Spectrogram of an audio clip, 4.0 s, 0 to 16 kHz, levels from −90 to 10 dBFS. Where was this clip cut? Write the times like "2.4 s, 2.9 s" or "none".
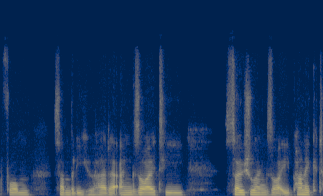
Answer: none

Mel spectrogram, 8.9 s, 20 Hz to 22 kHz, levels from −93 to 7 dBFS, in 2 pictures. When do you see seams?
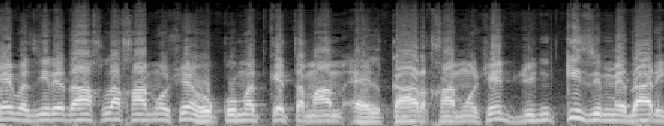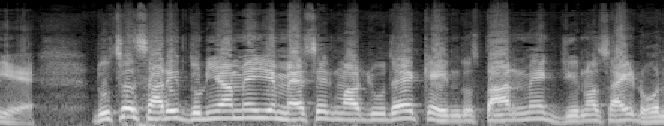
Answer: none

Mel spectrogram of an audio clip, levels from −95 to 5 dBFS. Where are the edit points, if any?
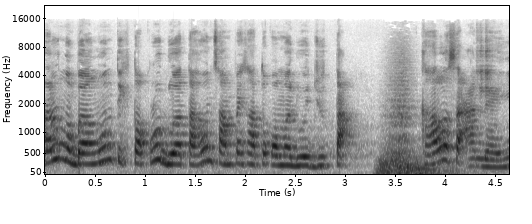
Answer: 3.6 s

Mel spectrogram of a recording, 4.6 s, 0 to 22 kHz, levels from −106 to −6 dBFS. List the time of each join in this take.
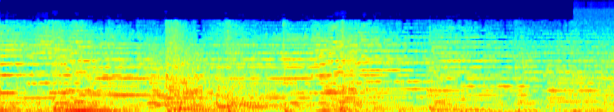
none

